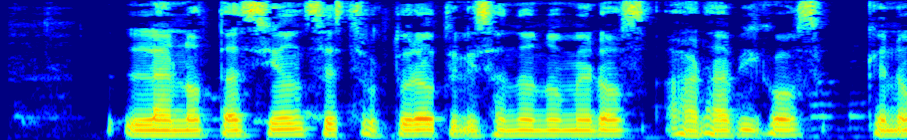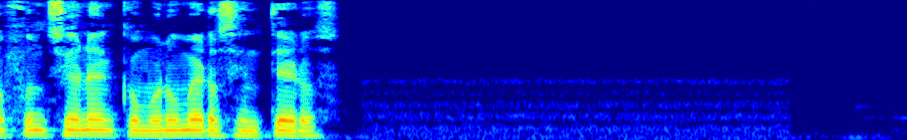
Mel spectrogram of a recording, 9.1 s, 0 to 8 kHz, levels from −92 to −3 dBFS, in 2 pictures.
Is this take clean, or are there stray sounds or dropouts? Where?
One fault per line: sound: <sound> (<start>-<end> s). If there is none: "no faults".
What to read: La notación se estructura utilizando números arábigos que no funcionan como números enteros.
no faults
